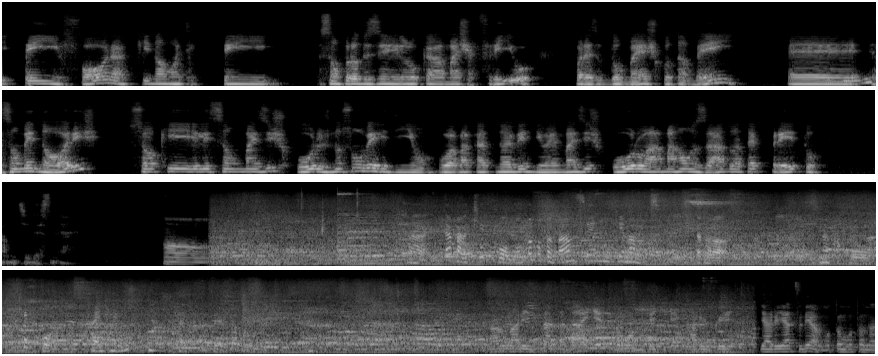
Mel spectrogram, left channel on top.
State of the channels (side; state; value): both; different; correlation 0.00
